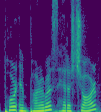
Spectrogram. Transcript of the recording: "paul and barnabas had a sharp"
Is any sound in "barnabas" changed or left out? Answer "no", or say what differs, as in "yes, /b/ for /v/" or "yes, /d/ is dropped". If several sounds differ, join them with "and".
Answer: yes, /n/ is dropped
